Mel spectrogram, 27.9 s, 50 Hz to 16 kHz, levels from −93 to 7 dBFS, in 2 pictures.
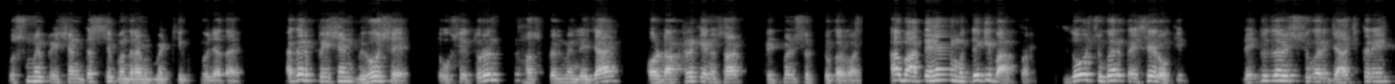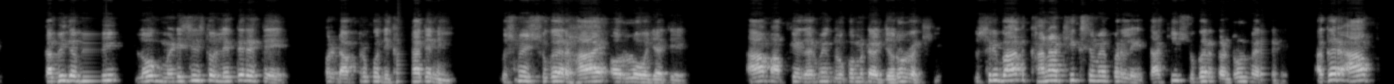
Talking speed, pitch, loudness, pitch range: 180 wpm, 185 Hz, -25 LUFS, 160-220 Hz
